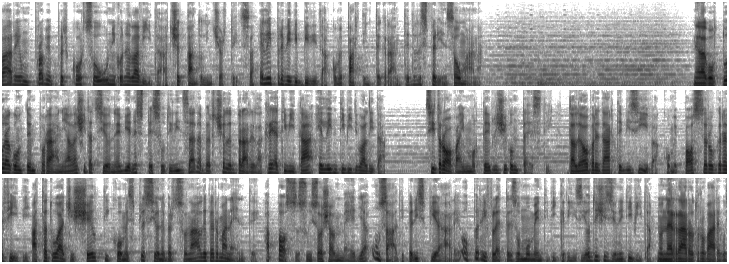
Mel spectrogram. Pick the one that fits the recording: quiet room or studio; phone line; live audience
quiet room or studio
